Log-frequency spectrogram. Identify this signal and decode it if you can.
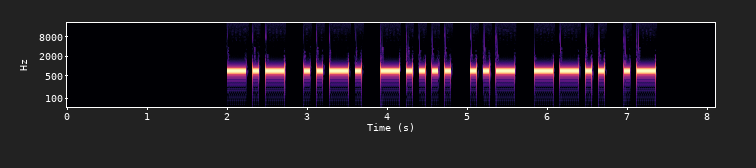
Morse code, heard as a keyed tone, about 16 wpm, 700 Hz. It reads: KF6UZA
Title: USA Call Signs - 6 Characters - Repeated 3x - 15wpm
